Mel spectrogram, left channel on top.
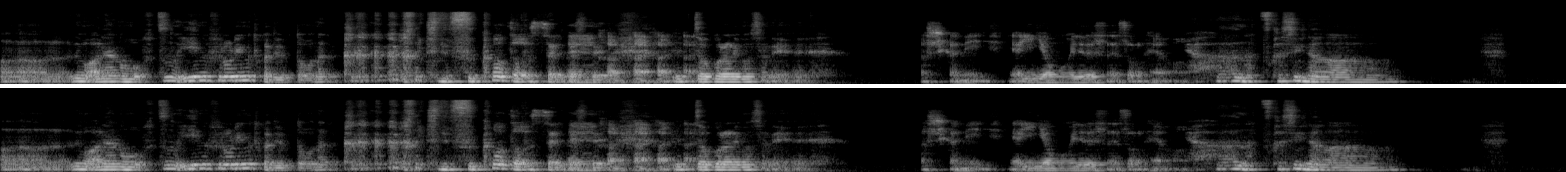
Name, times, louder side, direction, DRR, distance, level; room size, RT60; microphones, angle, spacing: voice 1, 0.0-5.2 5.5-8.3 11.9-14.0 14.8-15.0, left 2 dB, 25° left, -5 dB, 0.4 m, -26 dB
voice 2, 5.1-7.0 9.2-11.9, left 2 dB, 55° left, 0 dB, 0.8 m, -31 dB
2.7 x 2.1 x 2.5 m, 0.36 s
head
